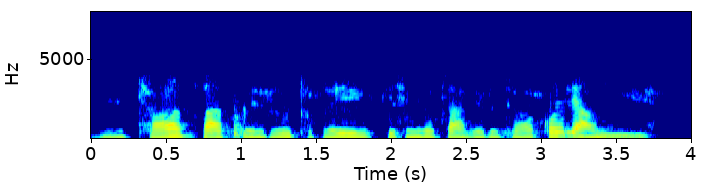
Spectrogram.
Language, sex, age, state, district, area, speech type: Nepali, female, 45-60, West Bengal, Jalpaiguri, rural, conversation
